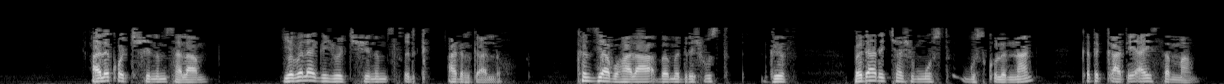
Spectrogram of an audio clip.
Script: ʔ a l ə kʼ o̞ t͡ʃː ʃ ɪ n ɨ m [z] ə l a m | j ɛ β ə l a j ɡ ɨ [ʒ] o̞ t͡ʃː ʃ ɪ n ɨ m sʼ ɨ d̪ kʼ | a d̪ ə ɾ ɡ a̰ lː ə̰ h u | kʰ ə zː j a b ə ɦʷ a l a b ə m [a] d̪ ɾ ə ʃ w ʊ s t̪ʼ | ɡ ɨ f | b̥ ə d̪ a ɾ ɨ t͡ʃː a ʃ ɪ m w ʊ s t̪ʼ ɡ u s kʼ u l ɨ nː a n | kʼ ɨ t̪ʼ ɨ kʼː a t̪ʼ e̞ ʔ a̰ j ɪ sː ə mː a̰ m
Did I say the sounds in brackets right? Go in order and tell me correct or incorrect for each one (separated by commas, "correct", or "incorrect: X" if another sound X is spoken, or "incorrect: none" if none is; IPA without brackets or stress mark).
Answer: incorrect: s, correct, incorrect: ə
